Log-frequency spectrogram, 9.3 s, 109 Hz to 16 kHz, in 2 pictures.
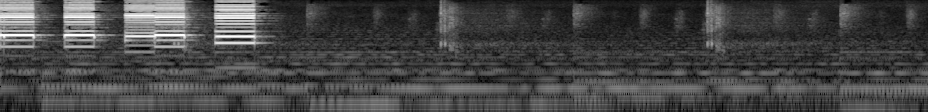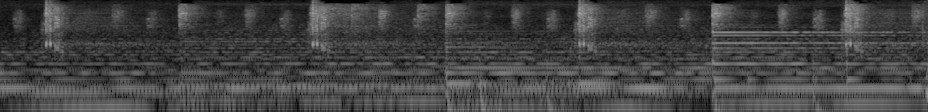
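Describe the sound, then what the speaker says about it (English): Piezo buzzer on a Maker Pi RP2040 robot controller board gives a quick run of four sharp, loud beeps at the start, then a softer layered electronic tone carries on to the end. "It also has a piezo buzzer with on and off switch"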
